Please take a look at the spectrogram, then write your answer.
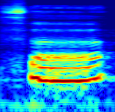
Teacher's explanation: یہ تا کے بعد آتا ہے جب آپ کی زبان کی نوک اوپر والے دانتوں کے کنارے پر لگتی ہے، جن دانتوں کو ثنایا علیہ بھی کہا جاتا ہے۔ تو جب زبان کی نوک اوپر کے دانتوں کے کنارے سے ٹچ ہو تو نرم آواز میں ث ادا ہوتا ہے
